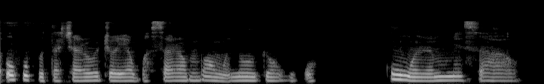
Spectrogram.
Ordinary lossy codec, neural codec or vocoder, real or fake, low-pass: none; none; real; none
